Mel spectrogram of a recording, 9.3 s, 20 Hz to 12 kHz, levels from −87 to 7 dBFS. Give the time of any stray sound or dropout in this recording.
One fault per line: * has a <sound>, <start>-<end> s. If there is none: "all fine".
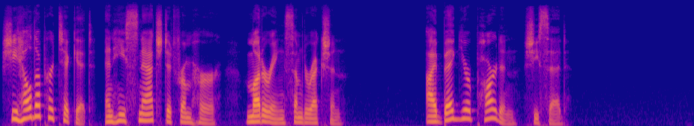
all fine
